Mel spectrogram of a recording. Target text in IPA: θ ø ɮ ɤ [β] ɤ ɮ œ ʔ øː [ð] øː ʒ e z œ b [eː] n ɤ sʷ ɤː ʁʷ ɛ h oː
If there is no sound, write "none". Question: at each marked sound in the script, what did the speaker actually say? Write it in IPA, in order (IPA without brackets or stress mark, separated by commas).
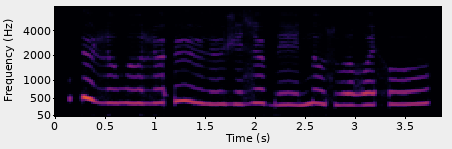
β, ð, eː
